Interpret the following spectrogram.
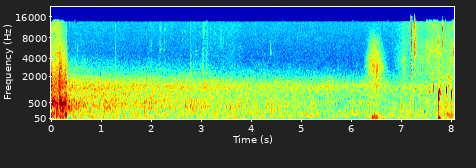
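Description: A low, steady outdoor rumble slowly fading, then a few sharp clicks near the end as a rod is jerked up to set the hook on a crappie.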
